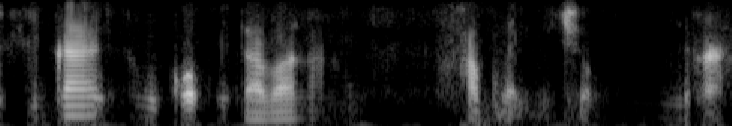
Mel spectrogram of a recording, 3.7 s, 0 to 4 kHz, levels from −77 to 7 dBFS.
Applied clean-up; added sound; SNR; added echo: neural separator model SepFormer WHAM!.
